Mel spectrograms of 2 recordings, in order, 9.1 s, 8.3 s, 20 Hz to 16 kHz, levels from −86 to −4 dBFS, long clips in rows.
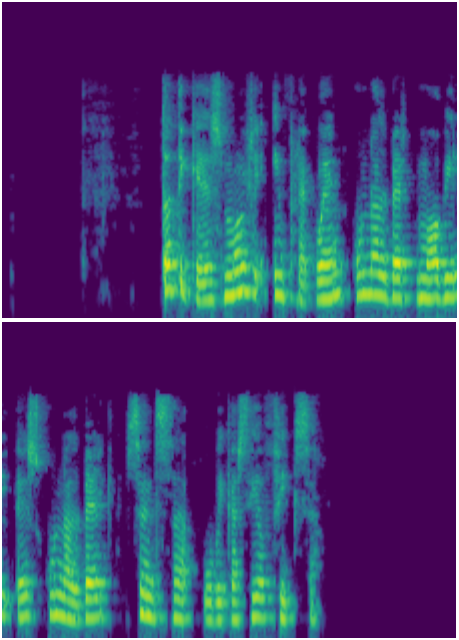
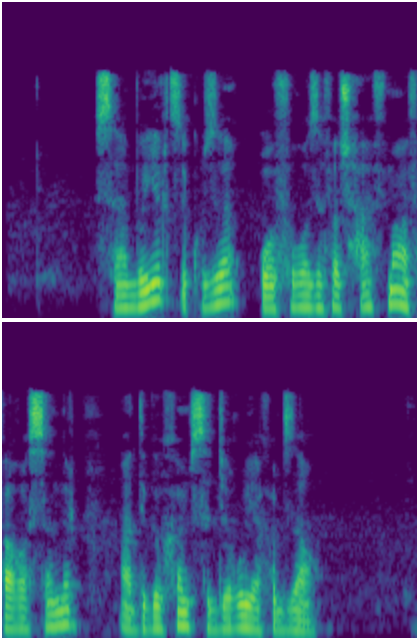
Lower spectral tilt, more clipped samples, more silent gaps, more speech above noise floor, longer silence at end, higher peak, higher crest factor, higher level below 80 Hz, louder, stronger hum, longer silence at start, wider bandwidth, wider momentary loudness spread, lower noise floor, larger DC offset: first, -5.5 dB/octave vs -4 dB/octave; neither; neither; first, 47 dB vs 43 dB; first, 1.4 s vs 1.05 s; about the same, -2 dBFS vs -4 dBFS; about the same, 18 dB vs 22 dB; second, -60 dBFS vs -44 dBFS; first, -18 LUFS vs -23 LUFS; neither; first, 1.6 s vs 0.95 s; about the same, 7.8 kHz vs 8 kHz; about the same, 8 LU vs 9 LU; about the same, -65 dBFS vs -66 dBFS; neither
